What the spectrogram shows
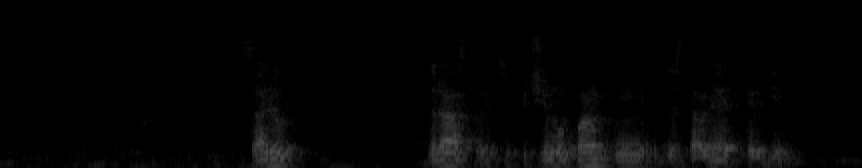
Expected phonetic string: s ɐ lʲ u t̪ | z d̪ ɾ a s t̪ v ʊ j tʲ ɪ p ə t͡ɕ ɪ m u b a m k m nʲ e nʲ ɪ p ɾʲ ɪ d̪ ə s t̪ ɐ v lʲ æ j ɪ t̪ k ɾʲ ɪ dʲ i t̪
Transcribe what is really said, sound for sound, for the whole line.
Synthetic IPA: s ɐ lʲ u t̪ | z d̪ ɾ a s t̪ v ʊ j tʲ ɪ p ə t͡ɕ ɪ m u b a n k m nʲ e nʲ ɪ p ɾʲ ɪ d̪ ə s t̪ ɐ v lʲ æ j ɪ t̪ k ɾʲ ɪ dʲ i t̪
